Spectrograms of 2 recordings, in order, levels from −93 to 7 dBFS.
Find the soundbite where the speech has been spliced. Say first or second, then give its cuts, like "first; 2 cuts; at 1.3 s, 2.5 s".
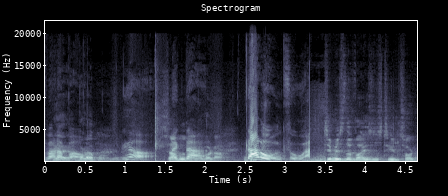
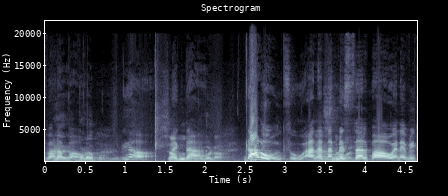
first; 1 cut; at 3.2 s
